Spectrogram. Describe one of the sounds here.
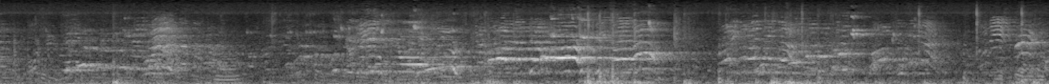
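Sports shoes squeak sharply on a hard indoor floor.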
